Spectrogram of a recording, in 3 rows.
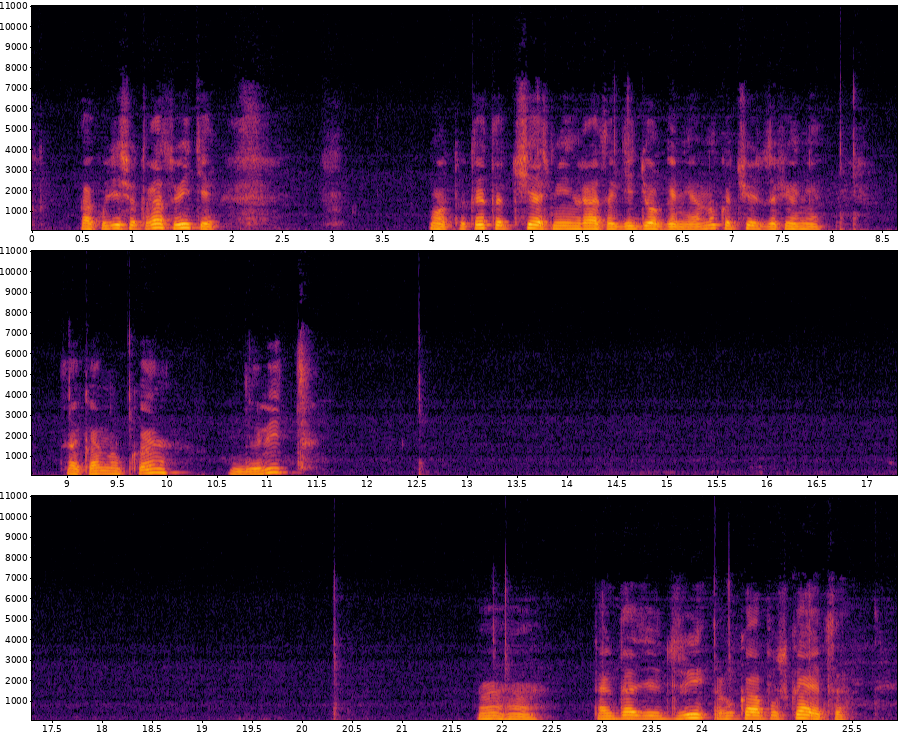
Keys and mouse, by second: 6.0 click, 8.3 click, 9.2 click, 11.1 Delete, 12.8-20.7 drag, 22.0 click.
